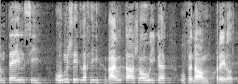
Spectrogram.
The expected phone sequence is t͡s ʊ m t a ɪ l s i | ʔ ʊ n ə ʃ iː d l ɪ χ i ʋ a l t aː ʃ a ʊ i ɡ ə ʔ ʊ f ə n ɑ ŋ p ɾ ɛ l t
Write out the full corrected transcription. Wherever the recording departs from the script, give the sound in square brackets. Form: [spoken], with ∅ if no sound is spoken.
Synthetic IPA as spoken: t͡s ʊ m t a ɪ l s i | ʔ ʊ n ə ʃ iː d l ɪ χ i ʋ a l t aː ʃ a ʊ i ɡ ə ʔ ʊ f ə n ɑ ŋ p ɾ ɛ l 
